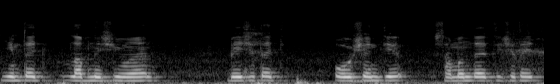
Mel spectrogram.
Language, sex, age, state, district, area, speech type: Kashmiri, male, 30-45, Jammu and Kashmir, Pulwama, rural, spontaneous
